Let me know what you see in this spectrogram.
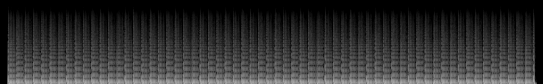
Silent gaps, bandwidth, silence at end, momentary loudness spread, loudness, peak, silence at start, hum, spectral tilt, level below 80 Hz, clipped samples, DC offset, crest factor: none; 16 kHz; 0.05 s; 0 LU; -30 LUFS; -16 dBFS; 0.1 s; none; -6.5 dB/octave; -32 dBFS; under 0.1%; under 0.1%; 12 dB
